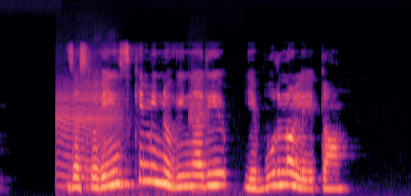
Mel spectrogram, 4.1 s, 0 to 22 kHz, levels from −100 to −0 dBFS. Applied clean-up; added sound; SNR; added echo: none; Fart; 17 dB; none.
